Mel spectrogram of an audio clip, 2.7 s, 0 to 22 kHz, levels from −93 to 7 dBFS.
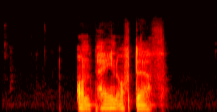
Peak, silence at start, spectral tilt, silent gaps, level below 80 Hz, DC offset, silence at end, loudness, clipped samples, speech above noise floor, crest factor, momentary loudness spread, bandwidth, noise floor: -12 dBFS; 0.95 s; -6 dB/octave; none; -66 dBFS; under 0.1%; 0.65 s; -34 LUFS; under 0.1%; 49 dB; 26 dB; 14 LU; 11.5 kHz; -82 dBFS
